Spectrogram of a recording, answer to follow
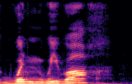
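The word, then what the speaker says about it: Gwenhwyfar: Guenièvre, l'âme, en celtique son nom se prononce Gwenwiwar, c'est-à-dire blanc fantôme.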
